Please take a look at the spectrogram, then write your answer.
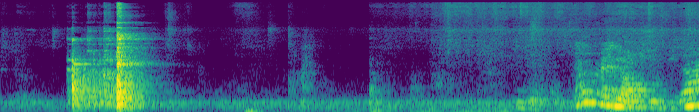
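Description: Brownie batter being stirred in a bowl brings sharp utensil clinks against the dish near the start, then softer scraping and mixing, while a person talks briefly.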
